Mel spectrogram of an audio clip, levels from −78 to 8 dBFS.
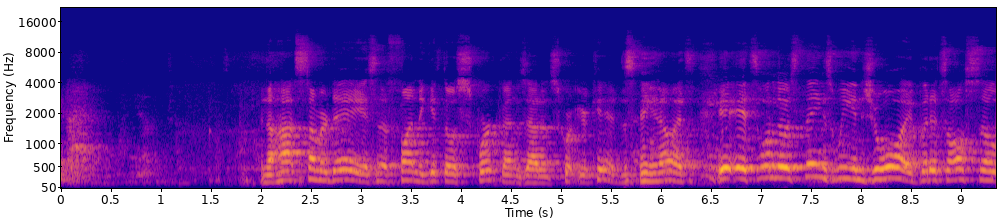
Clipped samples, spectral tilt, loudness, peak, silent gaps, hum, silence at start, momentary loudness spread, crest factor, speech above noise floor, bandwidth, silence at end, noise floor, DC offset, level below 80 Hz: under 0.1%; -5 dB/octave; -18 LUFS; -2 dBFS; none; none; 0 s; 11 LU; 16 dB; 32 dB; 11.5 kHz; 0 s; -50 dBFS; under 0.1%; -80 dBFS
